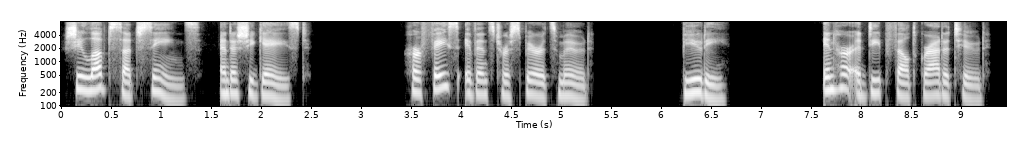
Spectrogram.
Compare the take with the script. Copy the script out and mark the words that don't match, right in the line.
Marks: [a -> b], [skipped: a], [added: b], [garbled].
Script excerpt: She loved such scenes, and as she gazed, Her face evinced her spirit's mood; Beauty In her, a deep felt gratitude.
She loved such scenes, and as she gazed, Her face evinced her spirit's mood; Beauty In her, a deep felt gratitude.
